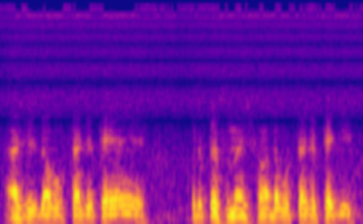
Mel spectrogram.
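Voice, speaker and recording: A man's voice: on the low side, steady tone, fast talker, dark tone, slight background noise, low-quality recording. Hesitant Brazilian man reviewing a film. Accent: Brazilian Portuguese. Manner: rambling, hesitant, many restarts. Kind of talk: casual spoken film review.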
